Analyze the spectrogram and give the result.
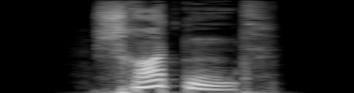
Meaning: present participle of schrotten
- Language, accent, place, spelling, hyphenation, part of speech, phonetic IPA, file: German, Germany, Berlin, schrottend, schrot‧tend, verb, [ˈʃʁɔtn̩t], De-schrottend.ogg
